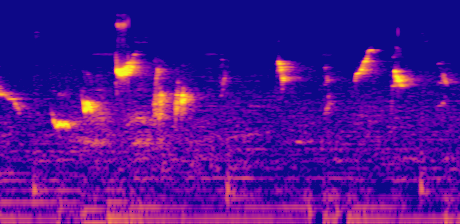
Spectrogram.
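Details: Starling song for tutoring cage birds: scattered, varied notes, dipping whistles, sharp high squeaks and quick downward slurs separated by brief gaps, with a faint background hum.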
